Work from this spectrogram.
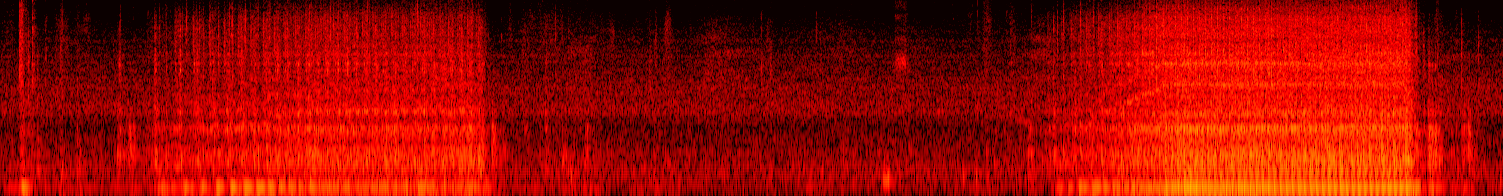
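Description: Sewing machine stitching a beach tote bag back down in two bursts, a steady close motor whir in each, with a quiet pause between them.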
